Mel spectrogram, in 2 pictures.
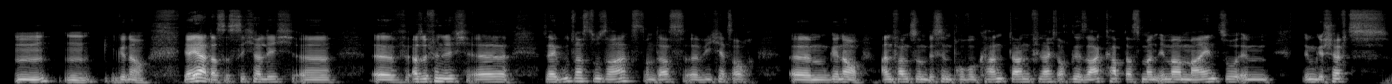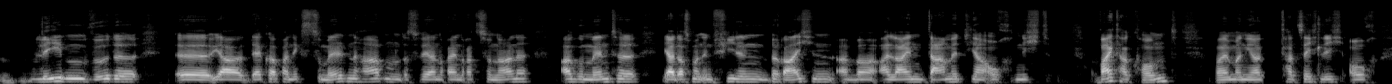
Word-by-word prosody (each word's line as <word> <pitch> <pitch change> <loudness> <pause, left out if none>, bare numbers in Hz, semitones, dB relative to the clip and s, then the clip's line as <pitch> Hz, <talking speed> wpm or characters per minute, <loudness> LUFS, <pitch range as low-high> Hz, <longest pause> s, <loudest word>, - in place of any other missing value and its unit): Mhm. 115 +6 +1
Mhm 105 +3 -3
genau. 110 -6 -3 0.4
Ja, - - +6
ja, - - +11
das 105 0 0
ist - - -9
sicherlich 120 -1 -4
äh, 110 0 -1
äh, - - -10 0.4
w 110 -2 +2
also, 130 +1 +2
finde 135 0 +2
ich, 135 0 -4
äh, 120 0 +1 0.3
sehr 120 0 +1
gut, 145 +5 -4
was 140 -1 -1
du 140 - -2
sagst 135 +5 -2
und 115 -1 -6
das, 120 +1 -2
äh, 115 -1 -4
wie 115 - -5
ich 115 - -12
jetzt 125 0 -6
auch 120 -2 -5 0.3
ähm, 110 -1 +2
genau, 120 -3 +1 0.2
anfangs 120 +2 -1
so 125 - -4
'n 115 - -1
bisschen 120 +1 -5
provokant 120 +3 -4
dann 120 0 +2
vielleicht 125 0 -3
auch 120 - -5
gesagt 120 +1 0
habe, 130 0 -1
dass 120 0 -4
man 115 -1 -1
immer 120 -1 +2
meint, 115 +4 +1
so 125 -2 -4
im 115 0 -3 0.3
im 120 +1 -2
Geschäftsleben 235 - 0
würde, 125 0 +1 0.4
äh, 110 -1 +6
ja, 115 -1 +6
der 115 +3 0
Körper 120 +1 0
nix 120 +1 -7
zu - - -9
melden 135 +5 -1
haben 130 +1 -1
und 115 -1 -5
das 110 +1 -12
wären 115 -1 +1
rein 115 0 -1
rationale 115 +2 -2 0.3
Argumente, 125 +1 +1 0.2
ja, 115 - +9
dass 120 0 +2
man 125 -2 -1
in 115 - -3
vielen 125 -3 -2
Bereichen 125 +1 +1
aber 115 0 -1
allein 115 0 +3
damit 115 +4 +1
ja 115 -1 +1
auch 115 +1 -5
nicht 115 0 -7 0.4
weiterkommt, 140 +9 +1 0.4
weil 110 +1 +2
man 115 0 0
ja 110 0 +2 0.2
tatsächlich 120 -1 -4
auch, 115 +1 -4
120 Hz, 170 wpm, -24 LUFS, 115-125 Hz, 0.4 s, ja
